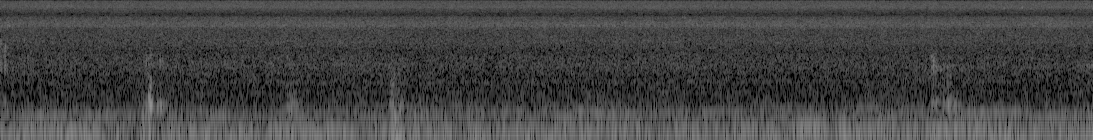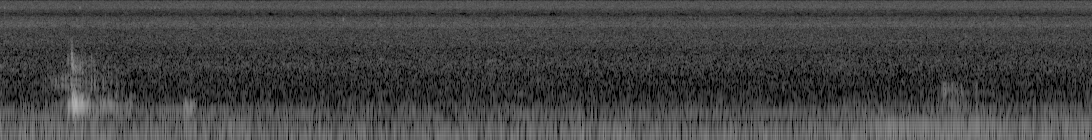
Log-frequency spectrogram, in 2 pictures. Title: ASMR sounds, listen to my stomach. Stomach growling, hunger pains, asmr stomach sounds, digestion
